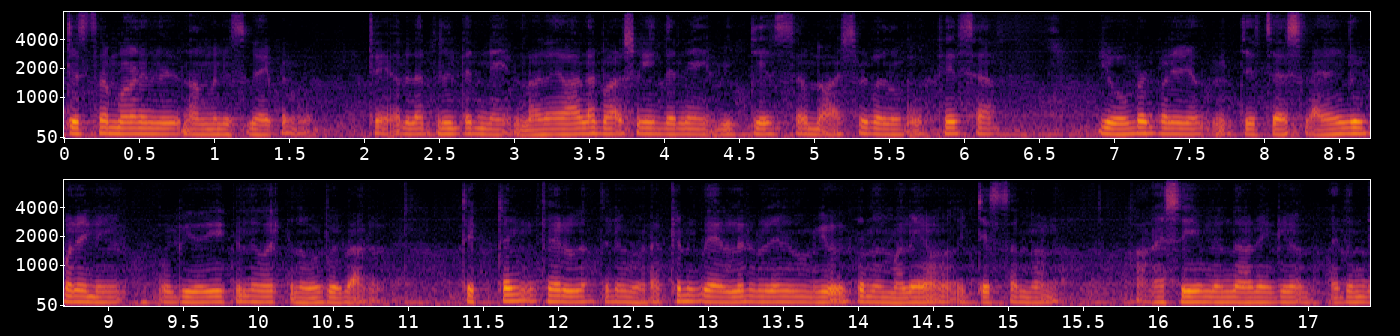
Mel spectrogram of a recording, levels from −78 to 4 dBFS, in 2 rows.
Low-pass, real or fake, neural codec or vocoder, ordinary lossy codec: none; fake; codec, 16 kHz, 1 kbps, FunCodec, trained on LibriTTS, 50 frames a second; none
